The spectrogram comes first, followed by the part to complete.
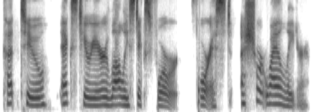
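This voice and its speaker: A woman's voice: mid-range voice, unhurried, dry recording. Script narrator: woman, mid-range voice, reading stage directions, very dry recording.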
